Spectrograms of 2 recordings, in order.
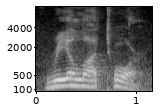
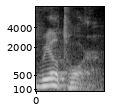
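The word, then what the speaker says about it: realtor: from our agents who pronounced the word real tore as three syllables real lot or it's real tore and I just want to share that if you had if you go to your doctor and he says to you I'm a docket or would that give you confidence in him in his profession I encourage you to pronounce real tore as real tore not as three syllables because it may diminish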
